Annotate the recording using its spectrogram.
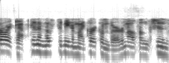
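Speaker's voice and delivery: terrible fake Scottish accent, loud and high. Acting out a line addressed to the captain; bad scottish accent. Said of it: "my Scottish accent's terrible".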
